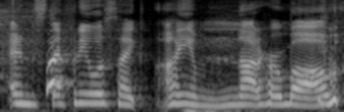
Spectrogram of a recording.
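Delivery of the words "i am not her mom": loud, slow, emphatic imitated protest; mock indignant. Sister mistaken for the mother, mock indignant. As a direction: deliver each word as an offended denial, half laughing. Retold sister rejects being called mom.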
